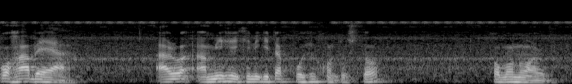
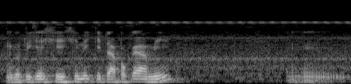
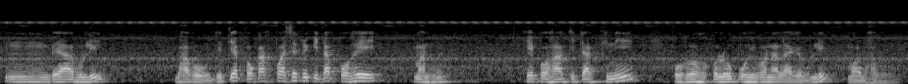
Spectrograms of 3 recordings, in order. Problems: background sounds at intervals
